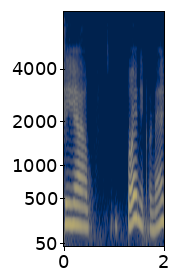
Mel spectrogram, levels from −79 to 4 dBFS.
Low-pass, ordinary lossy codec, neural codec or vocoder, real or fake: 7.2 kHz; none; codec, 16 kHz, 0.5 kbps, FreqCodec, larger model; fake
